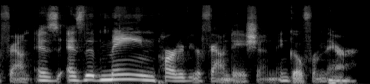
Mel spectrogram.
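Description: A woman speaks with an American accent at a moderate pace. Vocal fry runs through her voice, and the pitch varies in an ordinary way. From US, suburbs; Guatemalan parents. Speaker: chicken keeping educator and author. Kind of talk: casual chat. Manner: animated.

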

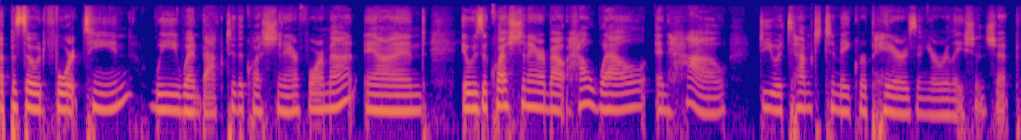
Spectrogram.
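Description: With an American accent, a woman speaks fairly slowly in a fairly low pitch and a dark, mellow tone, her intonation fairly even, on a very clean recording with a silent background and a dry, close sound with no echo. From Boston. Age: 40s. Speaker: podcast co-host, therapist. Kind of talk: casual chat.

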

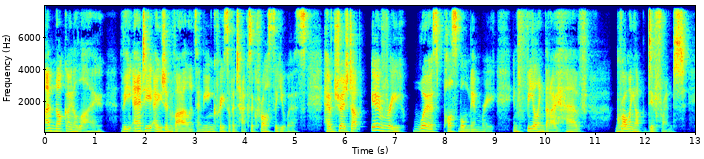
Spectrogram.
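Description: The somewhat breathy voice moves at a moderate pace with fairly even intonation. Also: man, medium pitch for a man. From Singapore, raised in Australia. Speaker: podcast host. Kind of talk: scripted solo podcast intro, personal monologue. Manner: self-deprecating, wry, conversational.

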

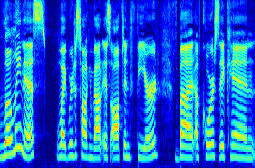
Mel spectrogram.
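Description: A woman with an American accent has a plain, everyday voice at a fairly high pitch. She speaks at a moderate pace with fairly even intonation. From US South. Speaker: podcast host. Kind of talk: casual chat.

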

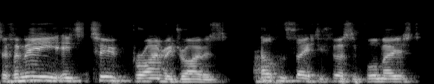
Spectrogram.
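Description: Here a man talks with a Yorkshire accent. He goes at a very fast pace. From Yorkshire, England. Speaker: managing director. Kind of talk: podcast interview.

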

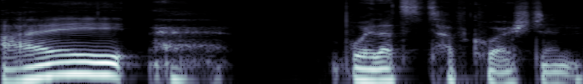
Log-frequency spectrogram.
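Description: At a fairly slow pace, a man with an Upper Midwest accent speaks in a dark, mellow tone on a very clean recording with a silent background. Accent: Upper Midwest (Minnesota). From Ely, northern Minnesota. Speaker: photographer. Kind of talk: casual chat.

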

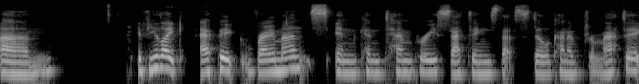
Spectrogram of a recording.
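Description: Against a quiet background, a woman with an English Midlands accent talks at medium pitch with fairly even intonation. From England, Nottingham. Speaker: romance novelist. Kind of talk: interview.

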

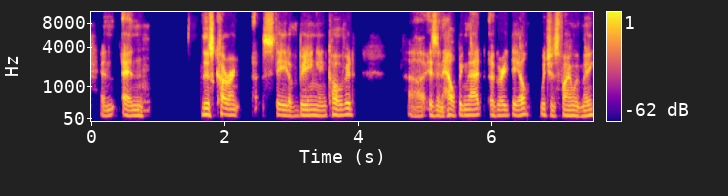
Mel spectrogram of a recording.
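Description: A man with an American accent speaks at medium pitch in a monotone, flat intonation, at a fairly slow pace with long, frequent pauses. The sound is dry and close with no echo, and the background is quiet. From Rhode Island, US. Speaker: public speaking coach. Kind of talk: interview conversation. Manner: halting, stuttering at times.

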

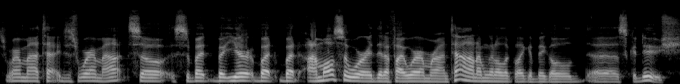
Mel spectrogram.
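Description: With hardly any pauses, the speech races along very fast, its pitch varying in an ordinary way. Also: man, fairly high pitch for a man. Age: 40s. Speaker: watch podcast host. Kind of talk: casual chat.

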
